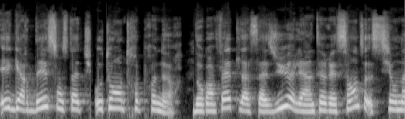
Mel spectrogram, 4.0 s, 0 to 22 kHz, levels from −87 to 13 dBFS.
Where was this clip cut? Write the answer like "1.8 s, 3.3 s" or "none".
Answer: 1.8 s

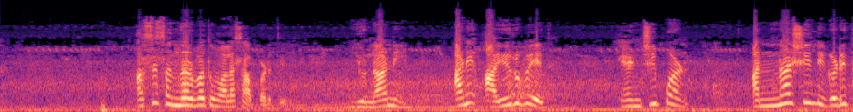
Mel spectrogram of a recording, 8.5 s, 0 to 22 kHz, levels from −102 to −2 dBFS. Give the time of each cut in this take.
none

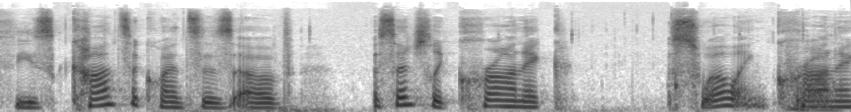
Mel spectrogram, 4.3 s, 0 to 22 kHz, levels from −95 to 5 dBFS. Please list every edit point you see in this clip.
none

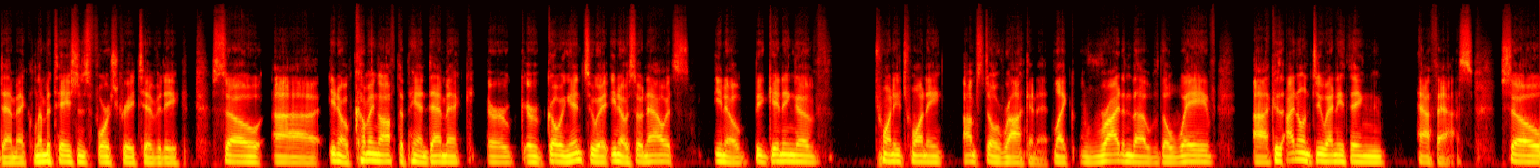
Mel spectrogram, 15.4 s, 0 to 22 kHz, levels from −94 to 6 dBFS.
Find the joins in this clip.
none

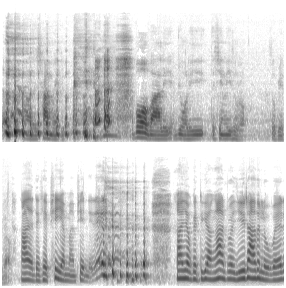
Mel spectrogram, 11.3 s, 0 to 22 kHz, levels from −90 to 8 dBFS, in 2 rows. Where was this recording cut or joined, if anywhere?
5.7 s

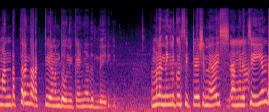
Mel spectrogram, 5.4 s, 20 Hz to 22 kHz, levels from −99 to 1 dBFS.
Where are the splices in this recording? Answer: none

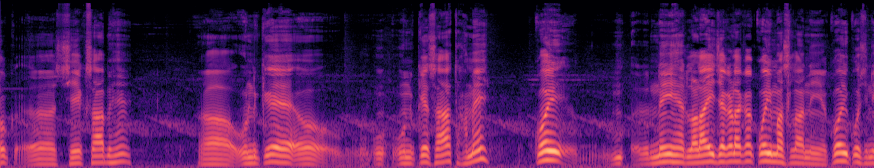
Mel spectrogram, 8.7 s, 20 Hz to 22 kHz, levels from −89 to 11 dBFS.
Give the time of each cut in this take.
none

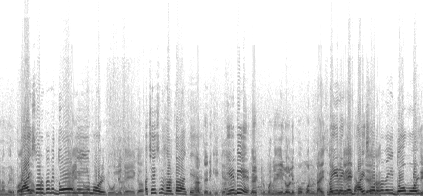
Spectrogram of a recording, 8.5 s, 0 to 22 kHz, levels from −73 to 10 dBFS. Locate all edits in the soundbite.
none

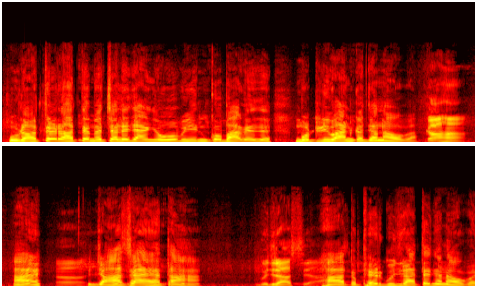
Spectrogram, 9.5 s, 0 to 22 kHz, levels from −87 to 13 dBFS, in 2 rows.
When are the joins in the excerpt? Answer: none

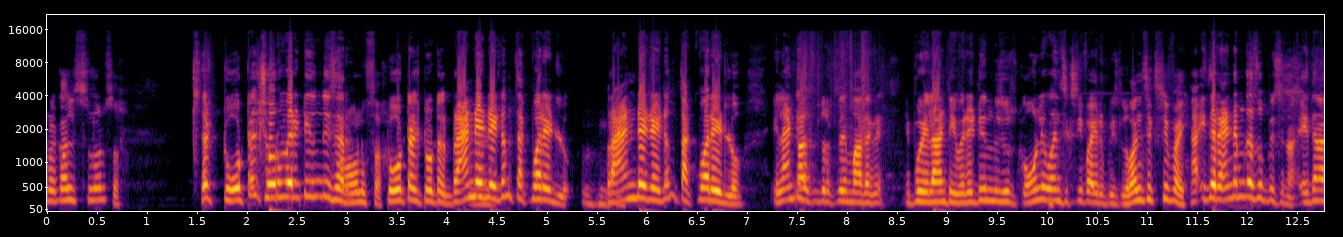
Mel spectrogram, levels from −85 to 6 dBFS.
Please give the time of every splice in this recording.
7.5 s

